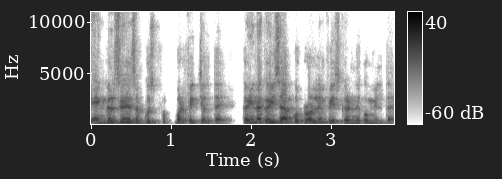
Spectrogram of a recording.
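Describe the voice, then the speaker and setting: A man with a plain, everyday voice and fairly high pitch. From Assam, northeast India (Guwahati). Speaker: astrologer. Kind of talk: online teaching session.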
